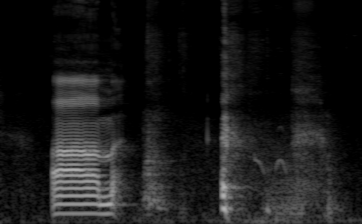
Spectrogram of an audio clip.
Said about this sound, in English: Maxie's now playing with my younger dog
